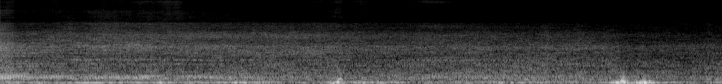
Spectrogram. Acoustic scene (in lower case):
residential area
